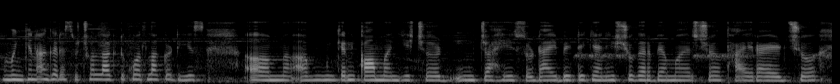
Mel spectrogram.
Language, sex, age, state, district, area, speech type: Kashmiri, female, 30-45, Jammu and Kashmir, Srinagar, rural, spontaneous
